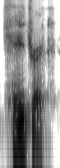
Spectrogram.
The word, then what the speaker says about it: Kaedrich: and everything absolutely just look for my name cadrick it's spelled k-a-e-d-r-i-c-h and you'll unlock a whole world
